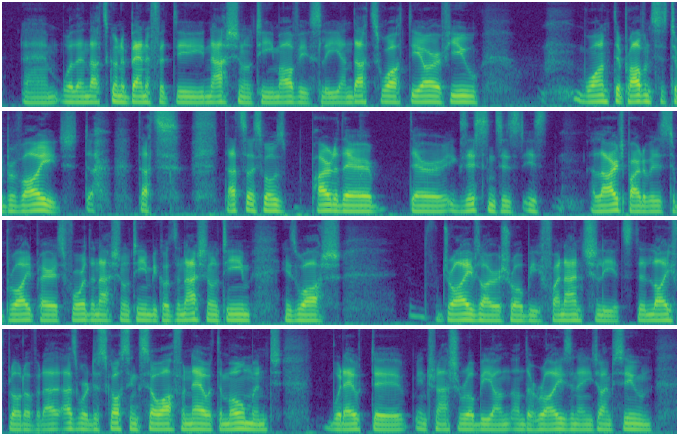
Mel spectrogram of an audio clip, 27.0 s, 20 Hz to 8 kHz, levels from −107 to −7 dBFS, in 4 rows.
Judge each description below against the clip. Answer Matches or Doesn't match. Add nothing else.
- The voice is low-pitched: Matches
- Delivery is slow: Doesn't match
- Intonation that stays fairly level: Matches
